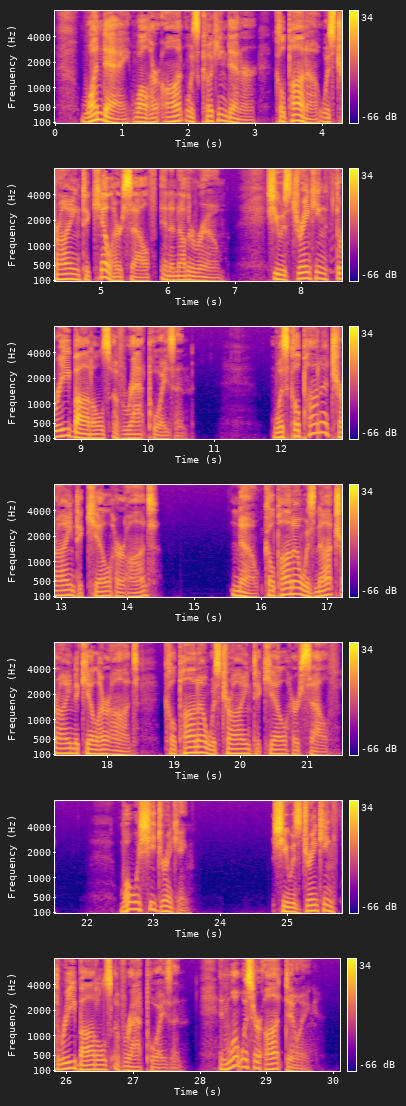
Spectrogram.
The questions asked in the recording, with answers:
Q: Was Kulpana trying to kill her aunt?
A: No, Kulpana was not trying to kill her aunt.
